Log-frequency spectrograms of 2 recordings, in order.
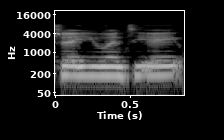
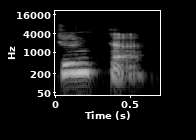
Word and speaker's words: junta: pronounced the spanish spelled ju nta or in english it can be pronounced junta and for a long time the 18th century borrowing from spanish was pronounced junta by english speakers but now is more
